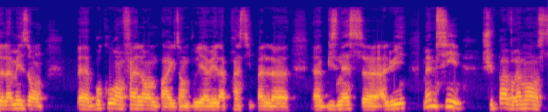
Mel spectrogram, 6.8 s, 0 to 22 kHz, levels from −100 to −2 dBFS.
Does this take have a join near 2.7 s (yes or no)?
yes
